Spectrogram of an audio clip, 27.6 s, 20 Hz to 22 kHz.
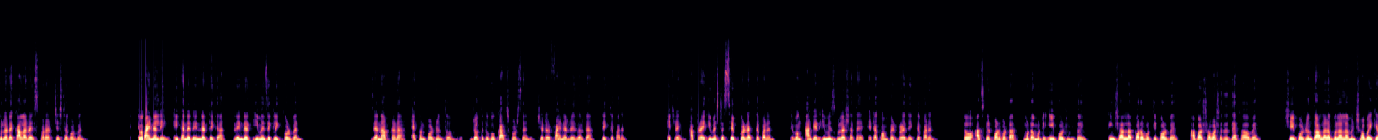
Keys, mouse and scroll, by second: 2.7 Escape, 13.5 click, 14.7-15.4 scroll up 2, 15.6 middle click.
